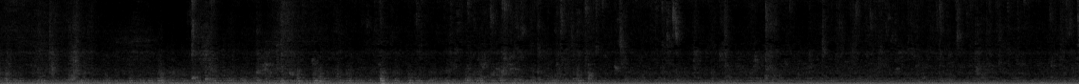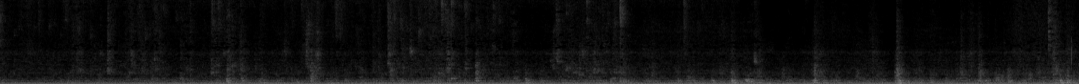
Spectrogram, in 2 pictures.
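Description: Kitchen tap running as cut leeks are rinsed under it, faint and steady, with a few small knocks. A steady low hum sits underneath.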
